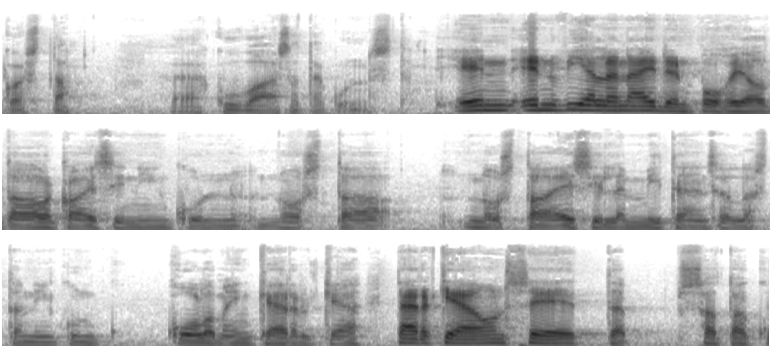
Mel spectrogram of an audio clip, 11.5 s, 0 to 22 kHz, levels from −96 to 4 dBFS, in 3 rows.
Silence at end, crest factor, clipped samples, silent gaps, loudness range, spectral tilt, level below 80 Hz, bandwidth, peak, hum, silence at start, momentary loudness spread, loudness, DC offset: 0 s; 22 dB; under 0.1%; none; 10 LU; -6 dB/octave; -54 dBFS; 14 kHz; -2 dBFS; none; 0 s; 21 LU; -22 LUFS; under 0.1%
